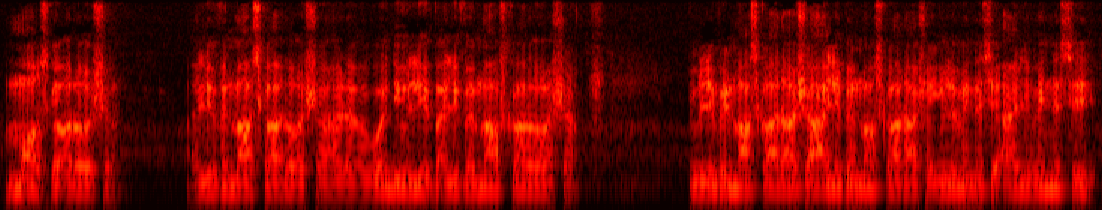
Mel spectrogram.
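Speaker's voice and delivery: low-pitched mock Russian accent. Vlogger playing a Moscow local in conversation, Russian accent. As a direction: drop your voice and imitate a Russian accent. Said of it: "this is Moscow. Ready?".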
